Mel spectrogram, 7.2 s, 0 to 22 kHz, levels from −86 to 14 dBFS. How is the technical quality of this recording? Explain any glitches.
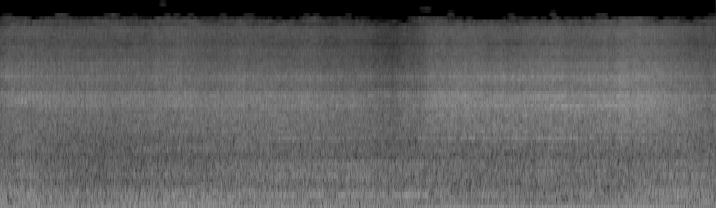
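The technical quality is compromised by one fault, present for the whole clip. Throughout, the sound is swirly, smeared and hollow, with blurred attacks and content reaching up to about 20.1 kHz. This is generation loss, likely from around ten successive lossy encodes, which fits a WMA chain near 96 kbit/s. Each pass requantised on a shifted frame grid, piling up noise.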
